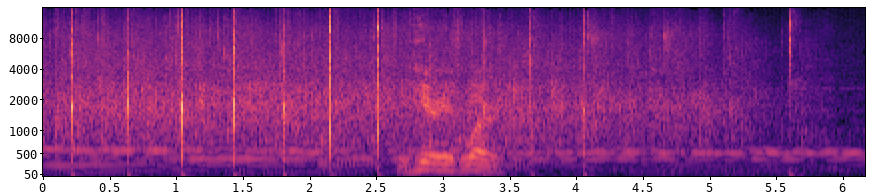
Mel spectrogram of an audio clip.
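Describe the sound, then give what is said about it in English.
A crowd claps in praise of God in a steady, even beat over sustained organ chords. A voice speaks briefly partway through, and the clapping stops after about four seconds while the music lingers. “And everybody said, Oh, come on, let's give God a hand clap of praise as we get ready”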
